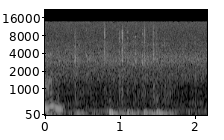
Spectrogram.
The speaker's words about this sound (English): if you want to call with a different character than the Sayer, I'll just type stuff in that would be relevant.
